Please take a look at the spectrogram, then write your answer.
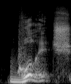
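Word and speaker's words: Woolwich: I'm on your tricks just ignore that W and you'll be fine however if you're looking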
